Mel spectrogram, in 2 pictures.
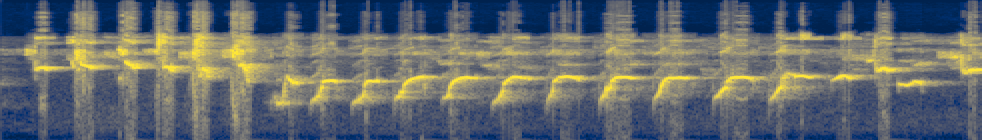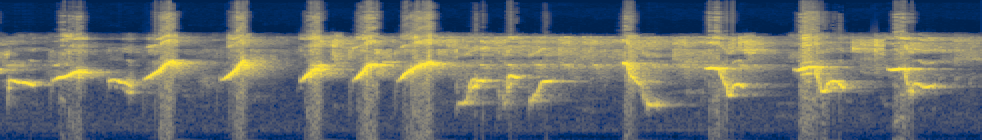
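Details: Wild White-crested Laughingthrush (samyong) singing: loud, rich run of rapid rising whistled notes with sharp clicks and harsher squawky overtones, delivered in a continuous excited burst.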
